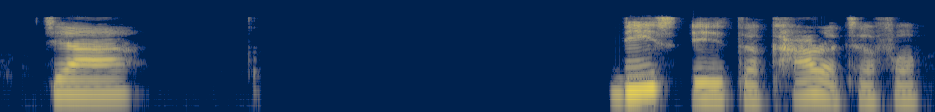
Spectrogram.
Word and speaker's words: 家: Its pinyin is spelled ji, ya, jia, and it should be pronounced in the first tone, jia, jia.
